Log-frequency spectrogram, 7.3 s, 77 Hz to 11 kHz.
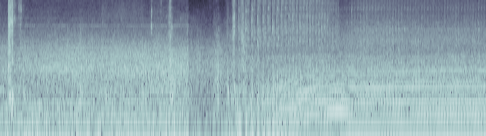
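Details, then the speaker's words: Toro Recycler 22" walk-behind mower after a carbon-fouled spark plug was cleaned: a few sharp rattles as it catches, then a steady, even single-cylinder drone holding speed without surging; dirty plug believed the cause. "well it was just a spark plug then because that thing runs perfect now just a dirty spark plug was all that that that needed"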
